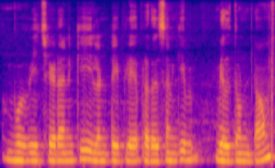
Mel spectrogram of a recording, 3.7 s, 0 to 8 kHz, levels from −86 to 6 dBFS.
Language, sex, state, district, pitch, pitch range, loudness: Telugu, male, Andhra Pradesh, Srikakulam, 140 Hz, 135-150 Hz, -15 LUFS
